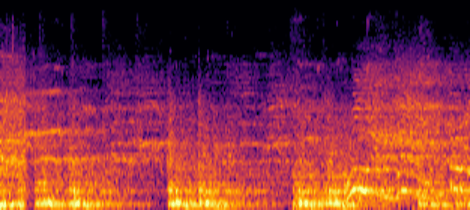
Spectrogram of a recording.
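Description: Live basketball game sound in a gym hall: a ball bouncing on the court, with players' and spectators' voices and shouts mixed in. The sound jumps abruptly about twice along the way, as if cut between clips.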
